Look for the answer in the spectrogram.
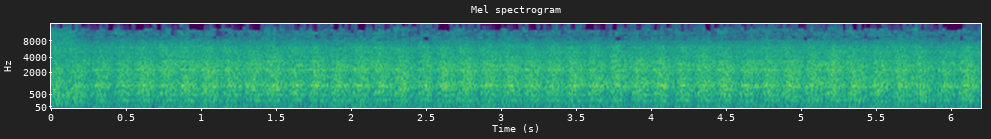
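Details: BMW E36 328i, 5-speed, abandoned over five years, with a new battery; steady starter cranking at about three and a half turns a second, never catching. Owner suspects a fuel problem.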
